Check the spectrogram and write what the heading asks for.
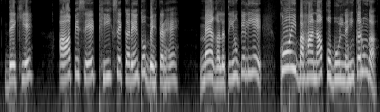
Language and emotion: Urdu, angry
